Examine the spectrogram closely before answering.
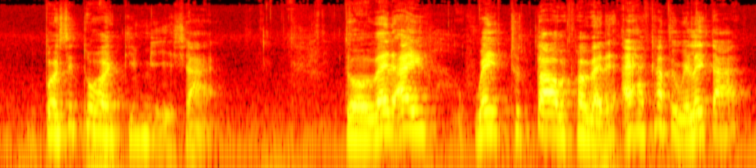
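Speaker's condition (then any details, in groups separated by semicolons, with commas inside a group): Deafness, deaf in one ear from birth, other ear from age 18; has speech, had speech therapy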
